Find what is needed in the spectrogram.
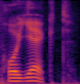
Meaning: project
- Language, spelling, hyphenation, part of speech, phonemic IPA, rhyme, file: German, Projekt, Pro‧jekt, noun, /pʁoˈjɛkt/, -ɛkt, De-Projekt.ogg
